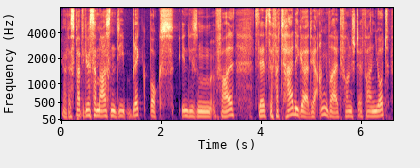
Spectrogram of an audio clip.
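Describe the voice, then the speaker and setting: Gravelly, mellow man telling true crime. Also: medium pitch, normal speed, no echo, clean studio sound. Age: 40s. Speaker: podcast co-host. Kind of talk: true-crime podcast narration. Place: small radio studio. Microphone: close studio microphone with pop filter.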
